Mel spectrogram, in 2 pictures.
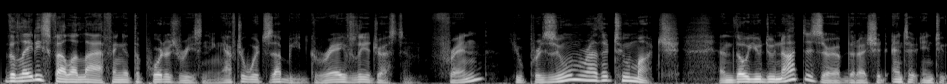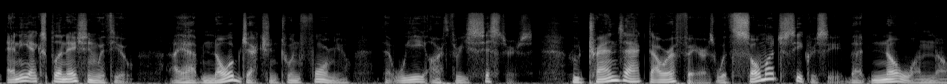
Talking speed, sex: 205 wpm, male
